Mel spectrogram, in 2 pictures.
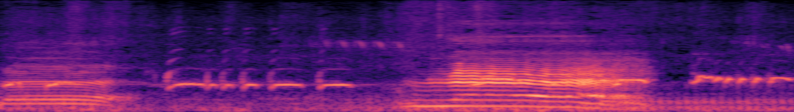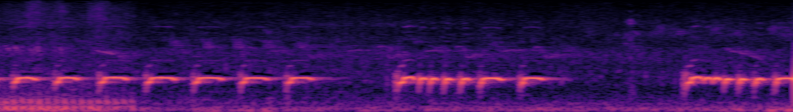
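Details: Tame cows crowd around open fields, running and jumping for joy. A short moo opens and a longer, loud one follows, then steady rows of quick, high chirps carry on after the lowing stops.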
